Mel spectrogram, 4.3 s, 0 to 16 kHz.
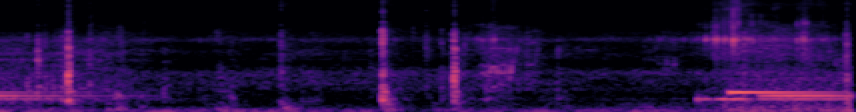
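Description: A few faint clicks, then about three and a half seconds in an electronic dashboard chime of a 2017 Ford Explorer sounds: several steady tones coming in one after another and ringing on.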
